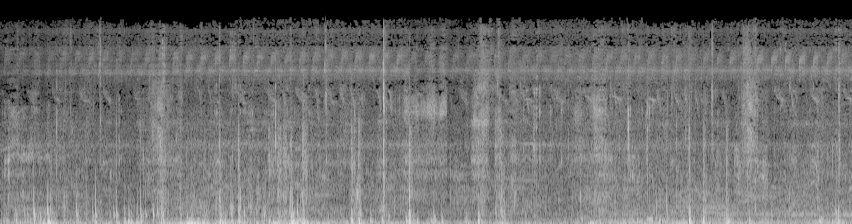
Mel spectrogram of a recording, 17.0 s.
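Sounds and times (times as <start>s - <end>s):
man chewing and lip smacking: 7.5s - 17.0s.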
